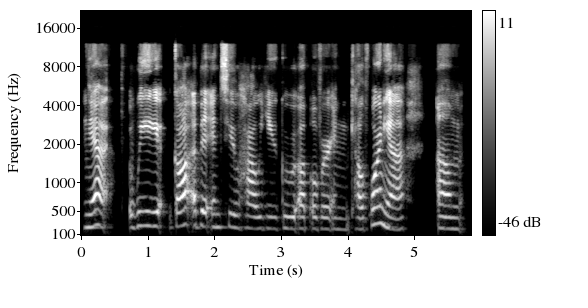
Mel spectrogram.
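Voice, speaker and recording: Enthusiastic young woman interviewer. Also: mid-range voice. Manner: polite, appreciative, enthusiastic. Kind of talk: casual interview.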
